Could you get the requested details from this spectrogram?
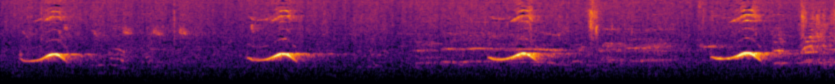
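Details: Asian koel giving four rising, whistled two-part calls, each sweeping upward and ending in a sharp peak, spaced about every two and a half seconds with quiet gaps between.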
